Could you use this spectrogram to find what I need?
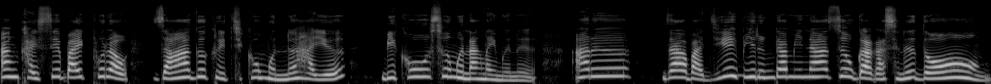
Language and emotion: Bodo, surprised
